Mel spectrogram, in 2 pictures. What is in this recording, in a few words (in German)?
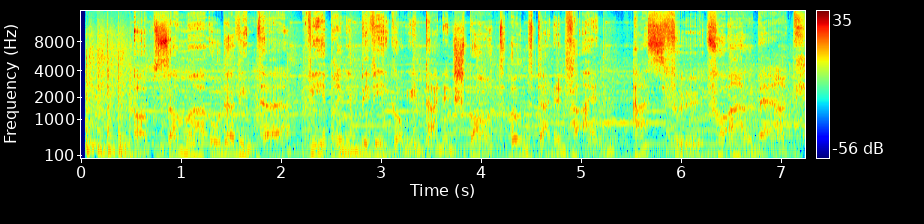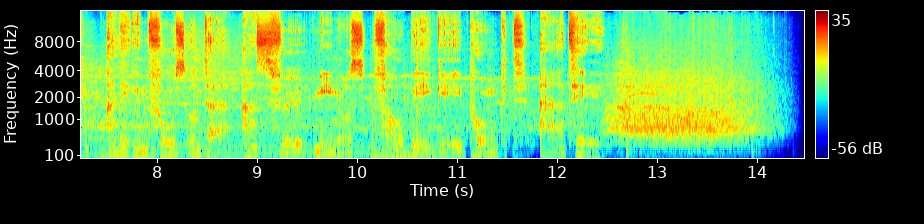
spot kurz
